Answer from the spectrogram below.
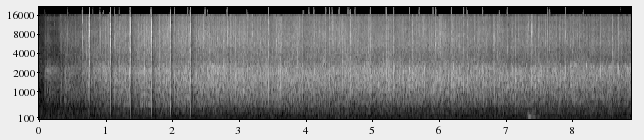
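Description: A large audience applauds steadily in a church, dense clapping from many hands at a constant level for the whole stretch, with no voices rising above it. The applause celebrates a church member's 90th birthday.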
